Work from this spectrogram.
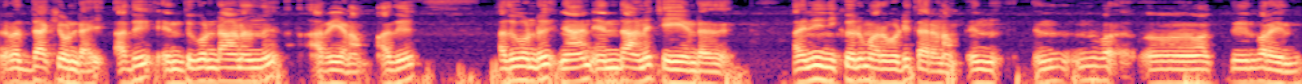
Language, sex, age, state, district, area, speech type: Malayalam, male, 60+, Kerala, Wayanad, rural, spontaneous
